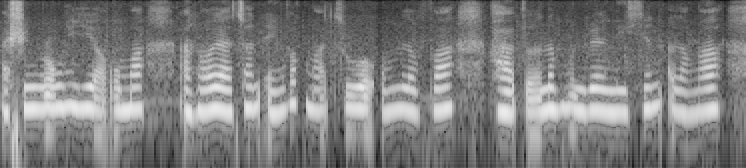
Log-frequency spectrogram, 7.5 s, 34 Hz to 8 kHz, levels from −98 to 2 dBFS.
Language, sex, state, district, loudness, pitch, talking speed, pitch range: Mizo, female, Mizoram, Aizawl, -14 LUFS, 225 Hz, 215 wpm, 210-235 Hz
